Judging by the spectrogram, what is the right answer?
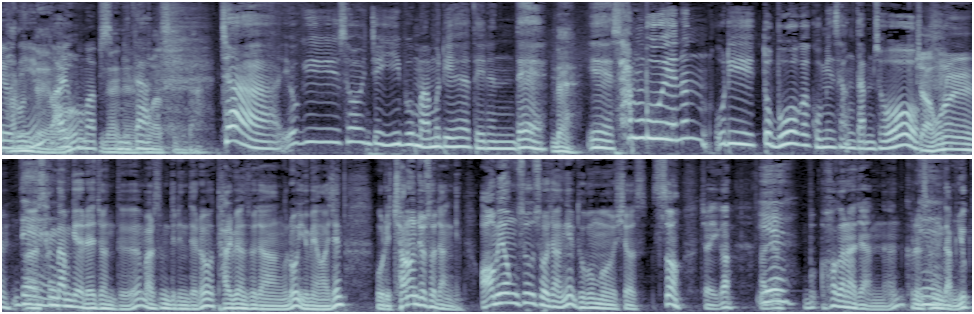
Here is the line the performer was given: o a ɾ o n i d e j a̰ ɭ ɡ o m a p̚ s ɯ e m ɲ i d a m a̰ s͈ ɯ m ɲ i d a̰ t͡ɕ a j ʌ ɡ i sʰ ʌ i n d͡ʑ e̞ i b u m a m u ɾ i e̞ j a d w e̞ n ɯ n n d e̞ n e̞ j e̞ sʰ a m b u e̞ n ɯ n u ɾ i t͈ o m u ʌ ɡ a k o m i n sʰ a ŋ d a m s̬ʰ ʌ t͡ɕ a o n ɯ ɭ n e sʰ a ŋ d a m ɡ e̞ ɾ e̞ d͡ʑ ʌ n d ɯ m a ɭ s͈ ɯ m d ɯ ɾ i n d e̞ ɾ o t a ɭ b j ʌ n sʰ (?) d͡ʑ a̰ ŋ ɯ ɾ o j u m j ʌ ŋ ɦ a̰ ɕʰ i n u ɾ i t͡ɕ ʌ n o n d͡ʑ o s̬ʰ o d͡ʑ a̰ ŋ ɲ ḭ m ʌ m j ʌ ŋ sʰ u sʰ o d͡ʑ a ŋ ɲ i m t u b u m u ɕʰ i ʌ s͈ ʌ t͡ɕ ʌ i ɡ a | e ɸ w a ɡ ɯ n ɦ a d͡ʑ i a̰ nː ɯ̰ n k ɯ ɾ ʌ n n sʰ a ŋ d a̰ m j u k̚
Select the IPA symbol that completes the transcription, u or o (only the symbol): o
